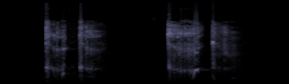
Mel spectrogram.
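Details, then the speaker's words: Four short, harsh coughs in two quick pairs from a five-month-old infant girl coughing for three days, during a sick-child assessment demonstration; cough. "is coughing a lot and I'm worried about her"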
